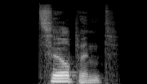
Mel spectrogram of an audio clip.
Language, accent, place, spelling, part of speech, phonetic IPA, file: German, Germany, Berlin, zirpend, verb, [ˈt͡sɪʁpn̩t], De-zirpend.ogg
- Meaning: present participle of zirpen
